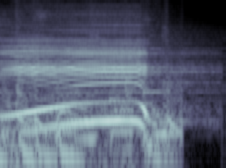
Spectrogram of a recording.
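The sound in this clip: A cow gives a single long, loud moo whose tone drifts slightly upward before dropping and breaking off abruptly, leaving a brief quiet tail.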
